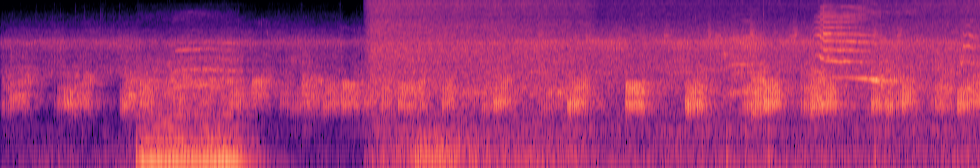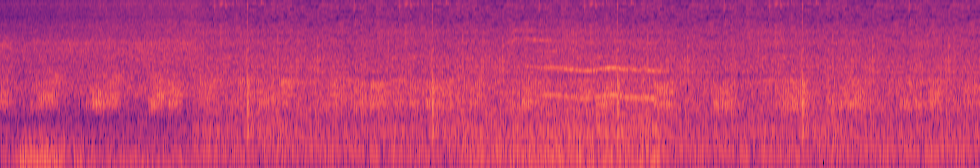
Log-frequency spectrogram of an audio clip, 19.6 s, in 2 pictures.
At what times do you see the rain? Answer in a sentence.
You can hear the rain from 3.6 to 19.5 s.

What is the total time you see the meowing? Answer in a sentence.
You can hear the meowing for 6 seconds altogether.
